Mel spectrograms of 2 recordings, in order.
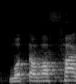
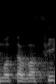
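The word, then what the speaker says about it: متوفّٰی: پورا وصول کر لینا۔ متوفا کہتے ہیں، ویسے ہم متوفی کہتے ہیں لوگ، یہ غلط تلفظ ہے، متوفی تو وفات دینے والے کو کہیں گے، متوفا جس کو پورا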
